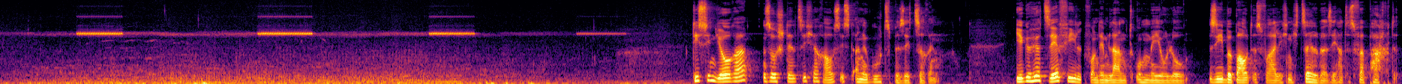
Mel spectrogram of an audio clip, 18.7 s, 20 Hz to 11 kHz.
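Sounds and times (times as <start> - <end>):
crickets chirping in a garden on a warm evening in a village near Meolo, Italy: 0.0 - 9.2
low constant rumble: 0.0 - 9.3
speech: 9.2 - 12.7, 13.6 - 18.6.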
